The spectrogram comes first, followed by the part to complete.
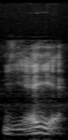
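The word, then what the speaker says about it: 爷爷: And this egg-headed looking gentleman is her grandpa, which in Chinese is pronounced yeah, yeah. Yeah, yeah. Second time, Y-E, yeah. Repeated, yeah, yeah. Once you've copied that character down, we can move on.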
